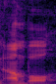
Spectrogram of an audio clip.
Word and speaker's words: humble: it is uh and you don't pronounce the h in humble so yeah um anyway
